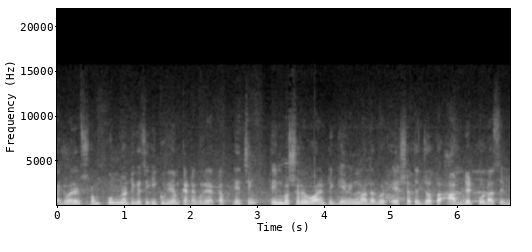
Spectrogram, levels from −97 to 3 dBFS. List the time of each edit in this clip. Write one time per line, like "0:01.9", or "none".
0:03.1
